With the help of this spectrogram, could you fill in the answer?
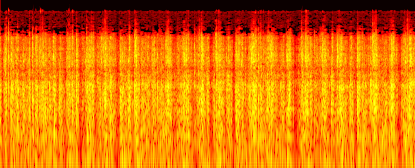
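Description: Fingertips and short nails of both hands rapidly tap and scratch an upturned, hollow, empty woven rattan basket. The result is a dense, continuous crackle of quick, dry taps and bright scratching that holds a fairly steady level, with only brief dips.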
